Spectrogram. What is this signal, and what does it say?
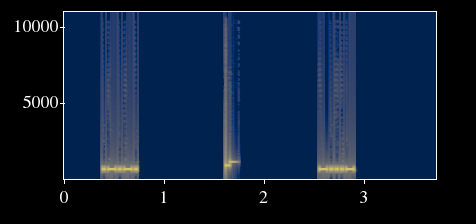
Morse code, heard as a keyed tone, about 44 wpm, 700 Hz. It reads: <AR> <BT>
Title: Single Character (Letter:Number:Punctuation:Prosign) Alt 45wpm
